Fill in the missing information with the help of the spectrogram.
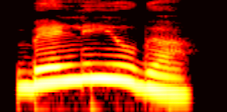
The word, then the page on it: ಬಲಿಯಿಕ್ಕು: baliyikku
